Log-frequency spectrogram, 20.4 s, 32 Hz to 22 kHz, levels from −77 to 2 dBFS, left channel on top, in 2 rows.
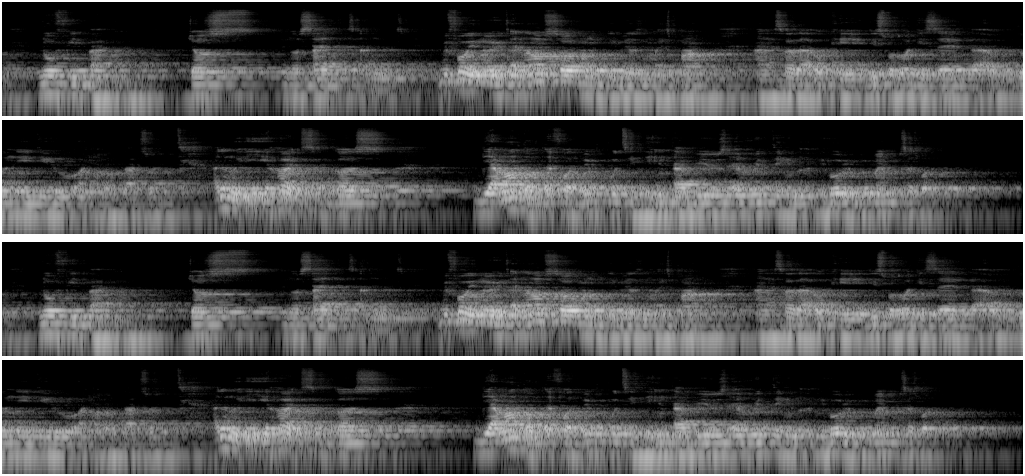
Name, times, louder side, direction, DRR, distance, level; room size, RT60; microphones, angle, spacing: voice 1, 0.4-1.1 1.9-2.5 2.8-3.9 4.4-7.0 7.5-14.3 14.9-19.5, equal, 5° left, 0 dB, 5.0 m, -24 dB
29.5 x 23.0 x 8.5 m, 2.6 s
head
